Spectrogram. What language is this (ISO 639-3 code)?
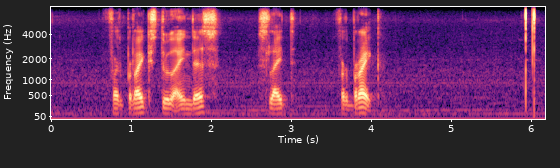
afr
